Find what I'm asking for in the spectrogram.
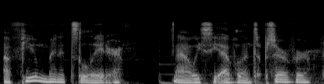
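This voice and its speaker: Low husky man on a live stream. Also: expressive, fairly quick, mellow, no echo, highs cut off, faint music behind. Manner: rambling, many fillers and restarts. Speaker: webcomic reaction streamer. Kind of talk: casual live reaction, reading panels aloud.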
